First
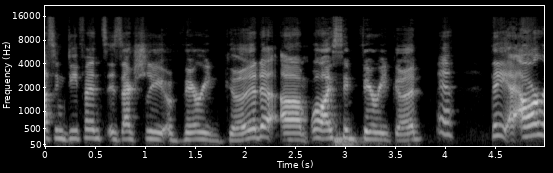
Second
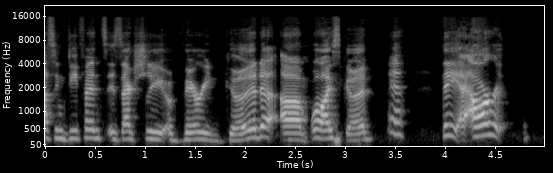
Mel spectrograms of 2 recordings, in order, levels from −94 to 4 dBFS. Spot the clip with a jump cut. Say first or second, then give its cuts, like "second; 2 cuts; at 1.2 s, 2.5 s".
second; 1 cut; at 2.9 s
